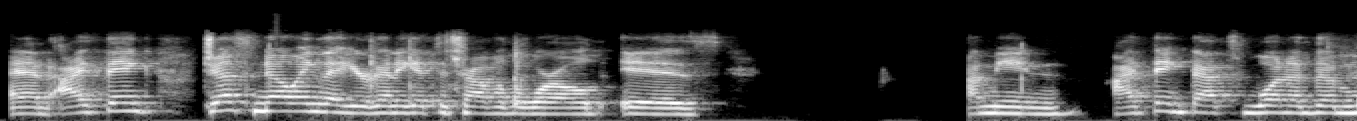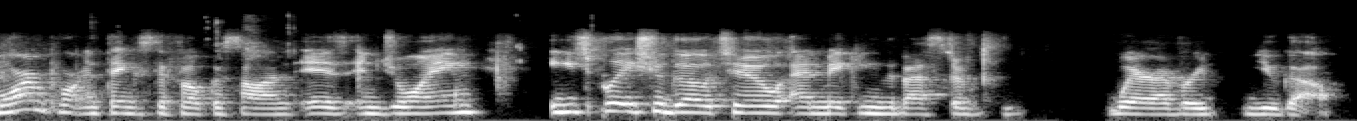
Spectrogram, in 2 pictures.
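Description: A woman's voice: fairly low pitch, moderate pace, a bit bright, a little hiss or hum. A woman co-hosting a casual video-call stream, upbeat and talkative, with fillers like "like". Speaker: livestream co-host. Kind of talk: casual chat about reality TV contestants. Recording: echoey room over video call.

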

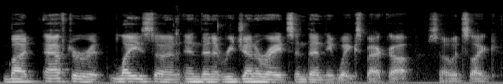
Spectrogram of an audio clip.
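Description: A man co-hosting a podcast, explaining things casually and haltingly like an earnest know-it-all. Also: mid-range voice, animated, gravelly, a bit bright. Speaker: podcast co-host. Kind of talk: casual explaining in group chat.

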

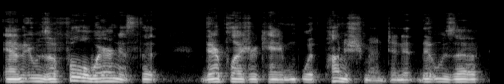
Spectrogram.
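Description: Middle-aged male writer guest, thoughtful and meandering, mid-pitched voice. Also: steady tone, a little fast, darkish tone. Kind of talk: casual panel chat.

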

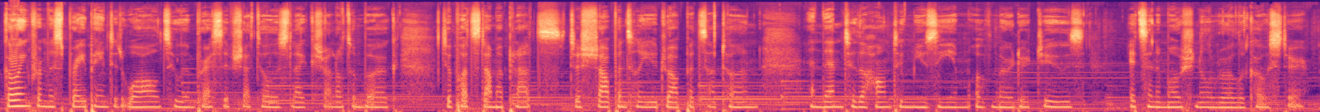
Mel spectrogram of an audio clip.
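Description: A woman's voice: fairly low pitch, level tone, normal speed, gravelly, few pauses, dark tone, soft background music. A woman whose first language is Dutch, reading a travel memoir aloud in a reflective, wry way. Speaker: narrator. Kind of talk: scripted travel memoir narration.

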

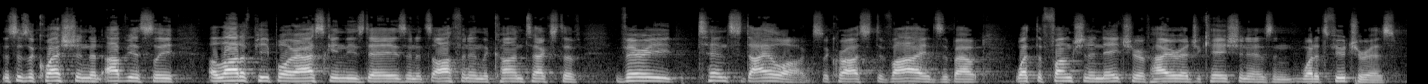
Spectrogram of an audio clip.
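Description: A male professor giving a lecture in a classroom, loud and wordy by his own account. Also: mid-range voice, steady tone, moderate pace. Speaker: professor and center director. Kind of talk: university lecture. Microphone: handheld mic.

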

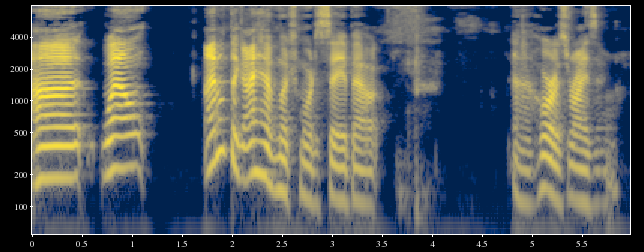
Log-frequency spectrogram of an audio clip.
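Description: Bright-voiced man, casual podcast co-host. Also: on the high side, big pitch swings, unhurried. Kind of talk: casual book discussion.

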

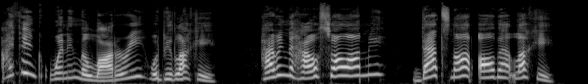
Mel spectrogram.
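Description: Female narrator as sarcastic young girl heroine, high voice, flippant delivery, audiobook fiction. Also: very animated, moderate pace, sharp tone, no echo, clean studio sound, heavily acted. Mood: deadpan sarcasm. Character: wry, sarcastic young girl telling off fuss.

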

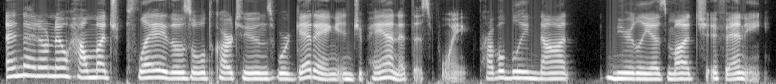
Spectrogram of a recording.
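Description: Clear-voiced woman sharing film trivia. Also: mid-range voice, moderate pace, darkish tone, no echo, clean studio sound. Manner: informative, laughs lightly while talking. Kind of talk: casual analytical chat.

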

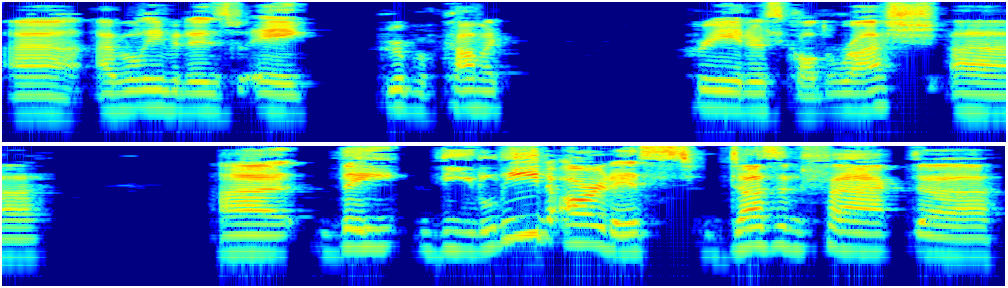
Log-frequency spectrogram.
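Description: A podcast co-host casually relaying news in a hesitant, halting way. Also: mid-range voice, fairly bright tone.

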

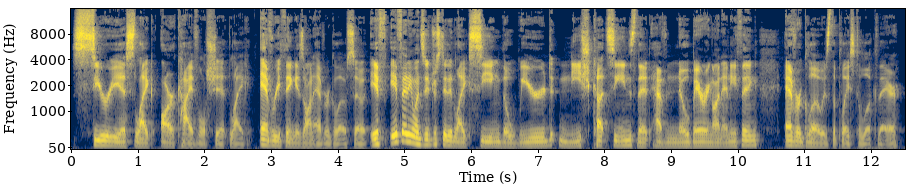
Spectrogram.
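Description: A man with a fairly low voice talks casually as a podcast host. He sounds like an invested fan, leaning on his words for emphasis in an informal, conversational way. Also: animated, normal speed, a bit bright. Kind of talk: casual podcast chat about video game lore.

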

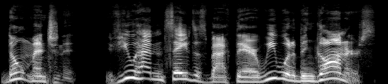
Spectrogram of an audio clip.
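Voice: mid-range voice, very animated, moderate pace, vocal fry, sharp tone, husky, dry recording, clean studio sound, heavily acted. A performer voicing a scrappy little troll, an anxious and reluctant hero who grumbles, in an audio drama. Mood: relieved, winded.

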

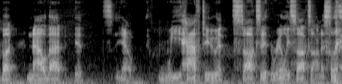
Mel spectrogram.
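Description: A man's voice: fairly low pitch, slow, bright, forceful tone, breathy edge. A man in his twenties, a podcast guest, chatting casually and rambling with lots of fillers and restarts. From United States. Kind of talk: casual conversation.

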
